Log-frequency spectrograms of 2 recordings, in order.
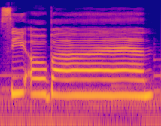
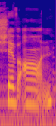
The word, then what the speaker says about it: Siobhan: Hildenbrand, I've asked you like a hundred times, but my name is Shiv-on. The H is completely silent.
